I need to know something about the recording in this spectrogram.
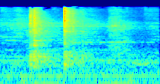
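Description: Two short knocks about half a second apart, the second sharper and ringing on briefly, as of gym equipment being handled.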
